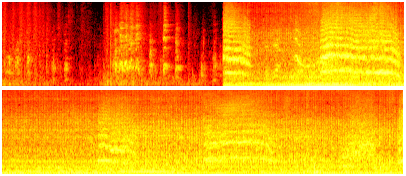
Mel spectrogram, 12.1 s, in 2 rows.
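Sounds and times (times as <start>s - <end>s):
vehicle engine idling: 3.3s - 12.0s
faint pitched calls: 7.4s - 8.3s.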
